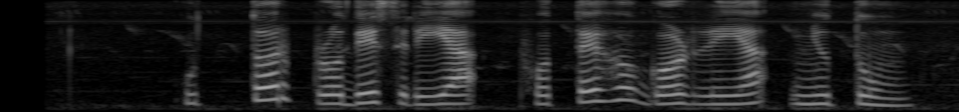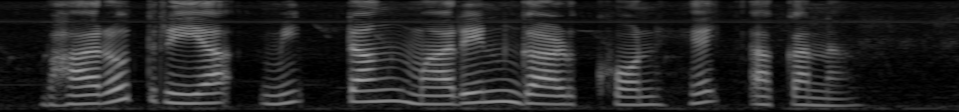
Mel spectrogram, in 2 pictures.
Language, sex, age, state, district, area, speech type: Santali, female, 18-30, West Bengal, Bankura, rural, read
